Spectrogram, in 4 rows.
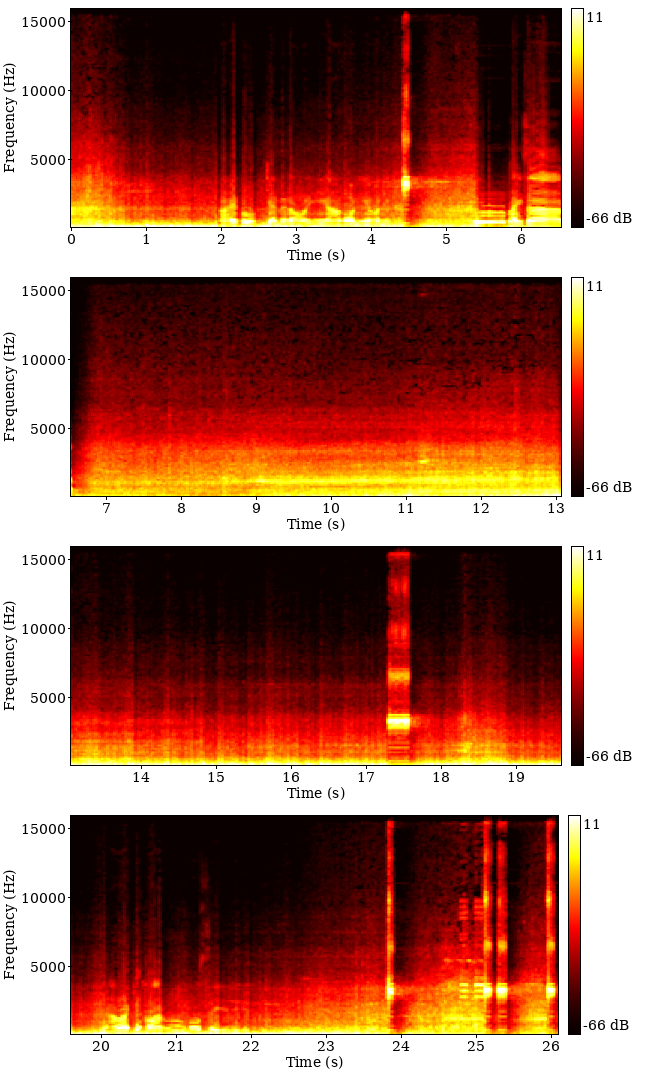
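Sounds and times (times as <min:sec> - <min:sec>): wind and road noise: 0:00.0 - 0:26.0
motorcycle horn beep: 0:04.4 - 0:05.0, 0:17.3 - 0:17.8, 0:23.8 - 0:24.1, 0:24.8 - 0:26.0.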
